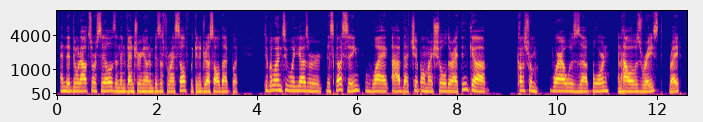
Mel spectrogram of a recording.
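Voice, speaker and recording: Man from Iran, young adult, podcast guest; quick earnest storyteller, a touch high, dry slightly distant mic. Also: fairly even intonation, dry recording. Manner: fast, earnest storytelling with many fillers. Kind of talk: casual interview conversation.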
